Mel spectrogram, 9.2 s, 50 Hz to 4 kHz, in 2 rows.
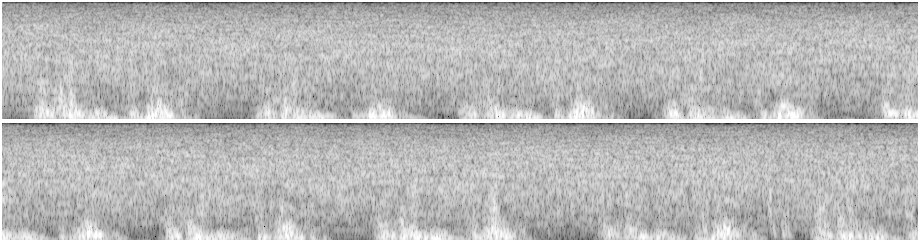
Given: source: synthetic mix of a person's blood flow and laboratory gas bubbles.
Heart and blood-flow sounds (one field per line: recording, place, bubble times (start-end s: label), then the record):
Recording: Doppler ultrasound of blood flow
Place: precordium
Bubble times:
8.05-8.13 s: bubbles
8.39-8.55 s: bubbles
8.72-8.92 s: bubbles
From the record:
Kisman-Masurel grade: 221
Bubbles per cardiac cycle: several, 3 to 8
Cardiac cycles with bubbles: 10 to 50%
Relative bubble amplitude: barely perceptible (0.100 to 0.250)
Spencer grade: 2 (many but less than half of the cardiac periods contain bubble signals, singularly or in groups)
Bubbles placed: anywhere in the cardiac cycle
